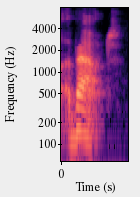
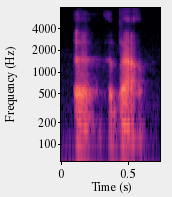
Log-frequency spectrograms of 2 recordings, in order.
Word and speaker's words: about: a second uh where that first syllable is uh right it's just a little schwa sound if i say it clearly uh it's fine but about about about um now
